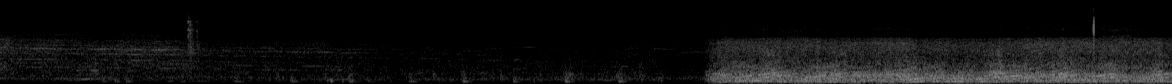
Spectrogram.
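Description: Autograss race cars lap a dirt track at a Welsh national meeting, a faint engine drone at first that swells abruptly into a loud, sustained roar of several cars passing close, with a commentator talking over it.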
